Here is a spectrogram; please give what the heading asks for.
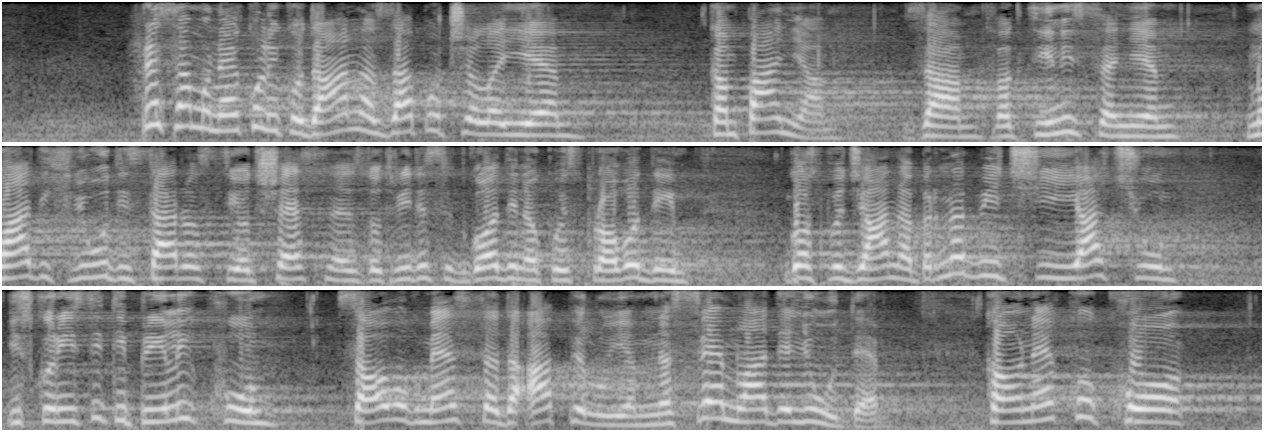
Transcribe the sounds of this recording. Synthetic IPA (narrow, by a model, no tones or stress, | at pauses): pɾesamo̞neko̞liko̞d̪aːnazapo̞t͡ʂe̞lˠaje | kampaɲazaʋakt̪sinisaɲe̞ | mlˠaːd̪ixʎuːd̪ist̪aɾo̞st̪io̞d̪ʃesnaest̪d̪o̞t̪ɾiːd̪ese̞t̪ɡo̞d̪inako̞juspɾo̞ʋo̞d̪i | ɡo̞spo̞d͡ʑaːnabr̩nabit͡ɕijaːt͡ɕu | isko̞ɾiːst̪it̪ipɾiːlikʰu | sao̞ʋo̞ɡmest̪ad̪aʔape̞lˠujemnasʋe̞mlˠaːd̪e̞ʎuːd̪e̞ | kaoneko̞kʰo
